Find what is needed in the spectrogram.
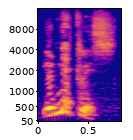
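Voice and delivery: put-on "your necklace" in a high South African accent; mock South African "your necklace". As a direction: imitate the masseuse correcting her. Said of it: "It's all in the accent".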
